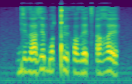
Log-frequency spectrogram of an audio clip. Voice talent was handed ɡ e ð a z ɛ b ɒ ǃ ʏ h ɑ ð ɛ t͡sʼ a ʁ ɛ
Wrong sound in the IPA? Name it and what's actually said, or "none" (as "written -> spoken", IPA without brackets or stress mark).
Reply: ɑ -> ɒ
